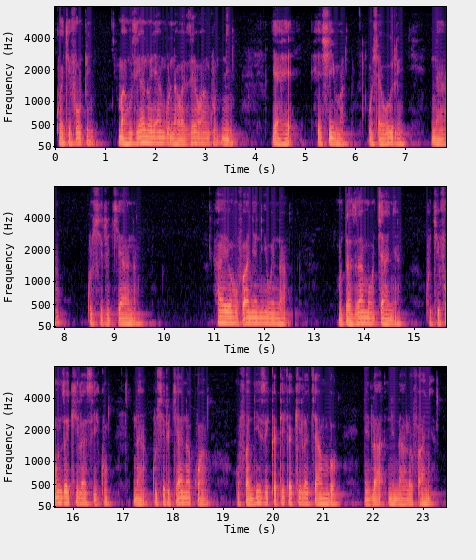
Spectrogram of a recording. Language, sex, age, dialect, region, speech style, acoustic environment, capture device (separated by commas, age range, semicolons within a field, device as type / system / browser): Swahili, male, 25-34, Kenya - Nairobi Sheng-influenced, Kenya, relaxed, nature; silence, mobile / Linux / Chrome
